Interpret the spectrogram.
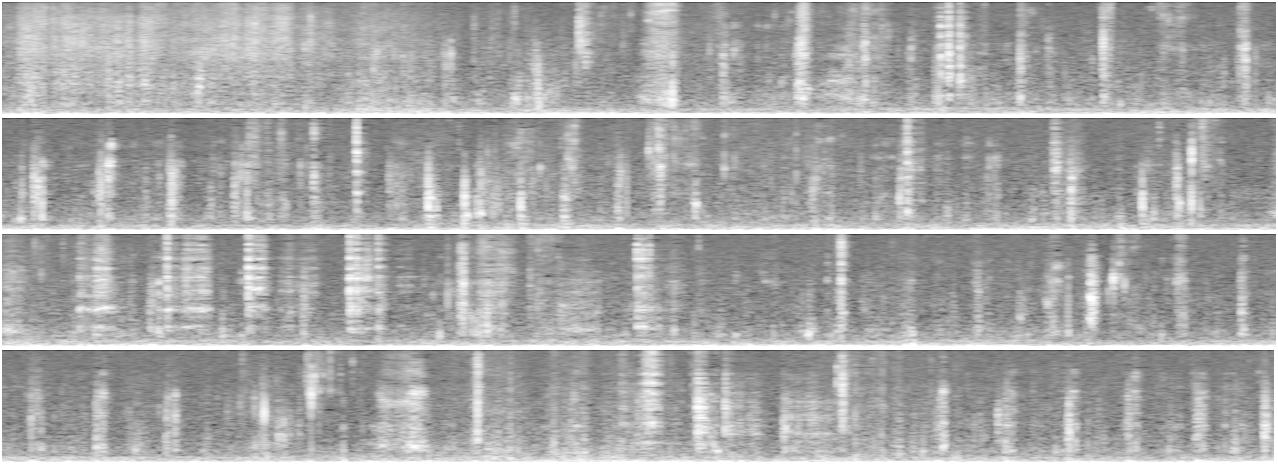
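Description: Close-miked chewing and mouth sounds of a person eating large dumplings in chili sauce, with many short clicks throughout.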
